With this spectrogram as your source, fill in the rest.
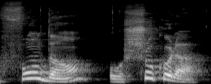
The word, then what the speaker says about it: fondant au chocolat: Un fondant au chocolat. Un fondant au chocolat. Un fondant au chocolat. Isso é o petit gâteau que você gosta, Nenhum dos dois T's vai se pronunciar.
